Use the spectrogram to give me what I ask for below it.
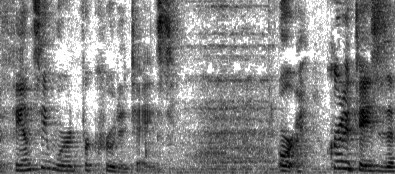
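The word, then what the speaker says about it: crudités: word for crudites or crud Tas is a fancy word for this appetizer that's the right way to say it Okay so next I'm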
